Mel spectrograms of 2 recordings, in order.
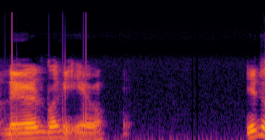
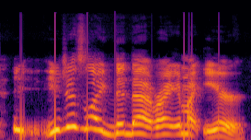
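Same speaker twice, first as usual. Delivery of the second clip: startled protest; 12 semitones higher, 5 dB louder than usual. Real, not acted. Dog licked his ear.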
